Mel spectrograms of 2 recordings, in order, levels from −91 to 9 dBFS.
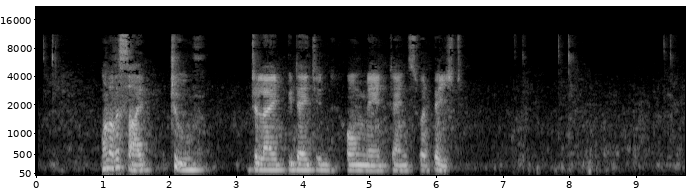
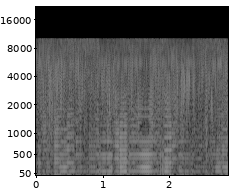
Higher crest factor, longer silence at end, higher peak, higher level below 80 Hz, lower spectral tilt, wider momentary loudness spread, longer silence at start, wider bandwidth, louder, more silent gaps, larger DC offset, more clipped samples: about the same, 20 dB vs 20 dB; first, 1.4 s vs 0 s; first, -4 dBFS vs -12 dBFS; about the same, -62 dBFS vs -60 dBFS; first, -5 dB/octave vs -1.5 dB/octave; first, 15 LU vs 2 LU; first, 0.25 s vs 0 s; about the same, 11.5 kHz vs 10.5 kHz; first, -21 LUFS vs -30 LUFS; neither; neither; neither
